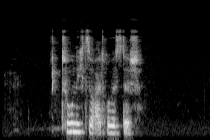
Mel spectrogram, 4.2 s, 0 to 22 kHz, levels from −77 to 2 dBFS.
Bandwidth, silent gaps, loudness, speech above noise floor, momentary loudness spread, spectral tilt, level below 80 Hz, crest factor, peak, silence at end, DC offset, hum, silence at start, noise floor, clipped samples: 9.6 kHz; none; -13 LUFS; 49 dB; 11 LU; -2.5 dB/octave; -58 dBFS; 16 dB; 0 dBFS; 1.4 s; under 0.1%; none; 1 s; -61 dBFS; under 0.1%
